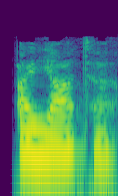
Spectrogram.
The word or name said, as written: iata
